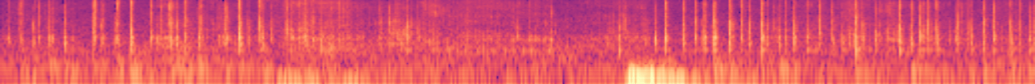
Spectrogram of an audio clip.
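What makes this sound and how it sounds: Long painted nails of both hands tap and scratch on a car steering wheel's hollow, hard plastic centre pad (airbag cover). Quick, dry clicks patter at an uneven pace, interrupted by brief stretches of softer scratching, then a louder low thump before the tapping resumes.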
